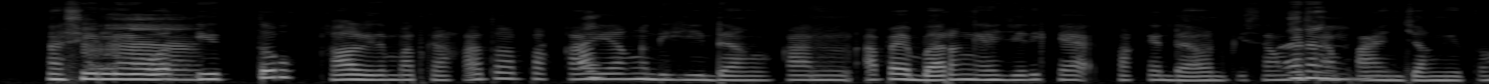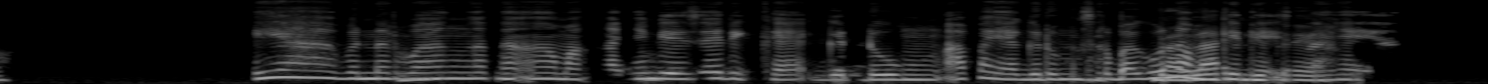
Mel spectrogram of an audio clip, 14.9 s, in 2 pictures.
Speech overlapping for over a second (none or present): present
